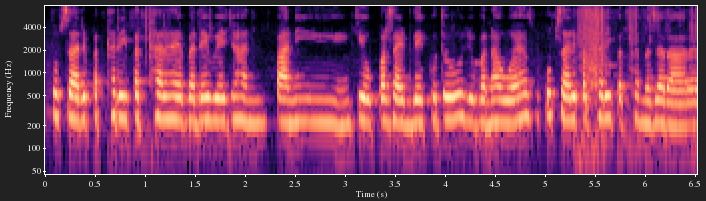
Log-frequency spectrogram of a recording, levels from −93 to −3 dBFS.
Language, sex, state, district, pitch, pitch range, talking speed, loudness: Hindi, female, Madhya Pradesh, Umaria, 235 Hz, 220-250 Hz, 255 wpm, -16 LUFS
